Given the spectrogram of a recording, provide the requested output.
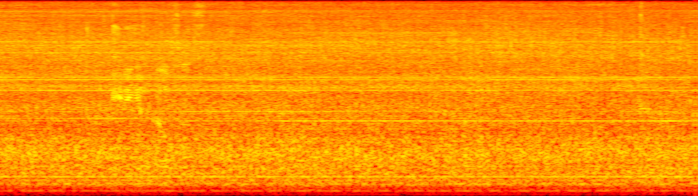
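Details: Older central AC outdoor unit after bad capacitor was replaced: constant fan rush over steady compressor hum, no surging, clicking or buzzing; running normally.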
